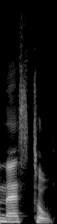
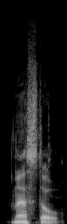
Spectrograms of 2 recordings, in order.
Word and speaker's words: Nestle: Senora Nestle é uma brincadeira porque o nome dela se escreve Nestle, mas se pronuncia Nestlel. Nestal e ela é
